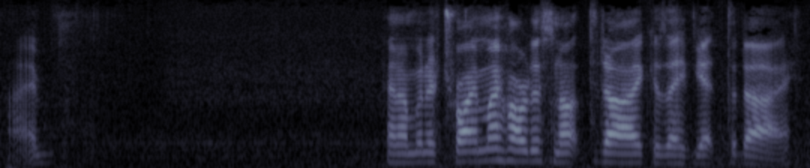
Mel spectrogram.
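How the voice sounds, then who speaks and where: A young man rambling through live gameplay commentary as a streamer, excitable and swearing at the game. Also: on the high side, normal speed, a little hiss or hum. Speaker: gaming streamer.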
